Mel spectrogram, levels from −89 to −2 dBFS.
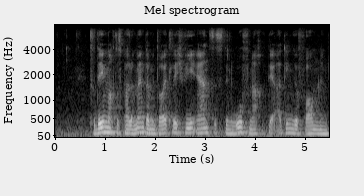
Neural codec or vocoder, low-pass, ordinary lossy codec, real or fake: vocoder, 44.1 kHz, 128 mel bands every 512 samples, BigVGAN v2; 7.2 kHz; none; fake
